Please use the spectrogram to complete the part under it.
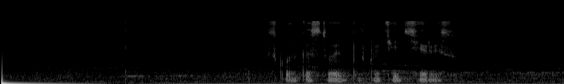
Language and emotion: Russian, neutral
